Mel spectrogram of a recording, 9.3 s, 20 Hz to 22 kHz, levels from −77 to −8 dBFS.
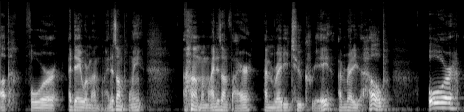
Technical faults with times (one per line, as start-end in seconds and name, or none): none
